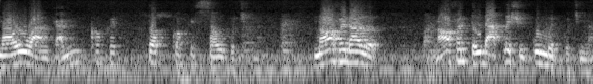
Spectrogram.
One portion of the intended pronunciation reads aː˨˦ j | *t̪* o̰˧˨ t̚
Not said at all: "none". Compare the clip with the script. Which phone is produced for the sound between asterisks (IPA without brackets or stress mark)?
t̪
